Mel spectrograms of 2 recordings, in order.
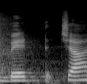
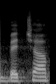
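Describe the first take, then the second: First: "बेचा" split, with an audible T before चा; T wrongly pronounced. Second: "बेचा" joined smoothly, no T before चा; silent T. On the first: Teacher warning pupils about the silent letter, "बेचा" with T sounded. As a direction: sound the T in "बेचा", as bet-cha. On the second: Teacher showing pupils the correct reading, "बेचा" with silent T. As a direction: leave out the T in "बेचा", be-cha. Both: Shown as a demonstration. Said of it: "इसमें टी silent है".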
